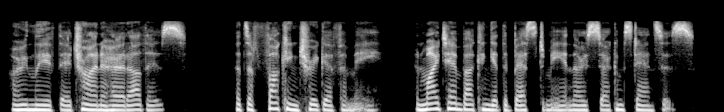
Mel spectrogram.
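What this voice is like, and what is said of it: Thickening accent, frustrated male voice. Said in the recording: “His accent thickened, revealing his growing frustration with each word.”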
